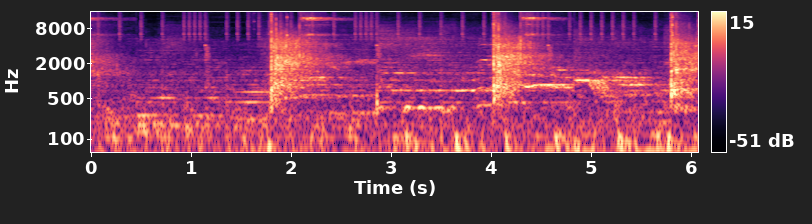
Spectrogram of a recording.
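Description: A baseball bat hitting balls off a batting tee: three sharp cracks about two seconds apart, each followed by a short swish. Background music plays throughout.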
